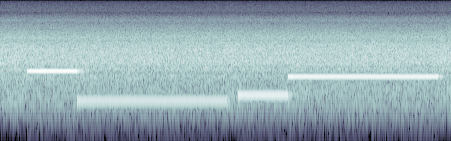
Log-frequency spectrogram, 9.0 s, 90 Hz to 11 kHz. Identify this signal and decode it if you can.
Two-tone page, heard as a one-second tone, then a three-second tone, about 980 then 360 Hz, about 430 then 810 Hz, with radio hiss and room echo.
